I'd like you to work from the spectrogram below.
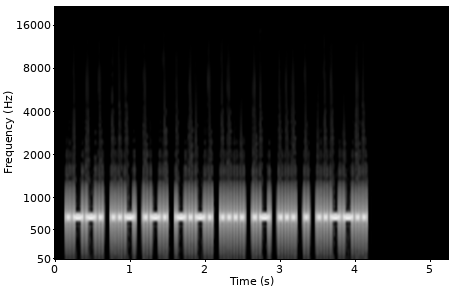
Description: Morse code, heard as a keyed tone, about 28 wpm, 700 Hz. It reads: PURCHASE?
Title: Sentences from Top 1000 Words - Review Part 6 - 28wpm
